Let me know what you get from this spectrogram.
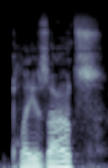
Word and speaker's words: Plaisance: You can follow me by following my name, which is Michael Plaisance on Facebook. That's spelled P as in Paul, L-A-I, S as in Sam, A-N-C-E.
